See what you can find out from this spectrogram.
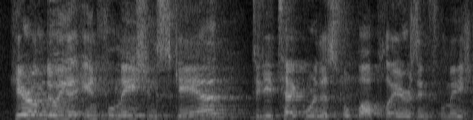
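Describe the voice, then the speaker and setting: In an American accent, a man with a high voice talks at a moderate pace over noticeable background noise and audible room echo. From Michigan, US Midwest. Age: 50s. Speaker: doctor giving a health seminar. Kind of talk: sales pitch seminar. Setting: seminar room with audience.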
